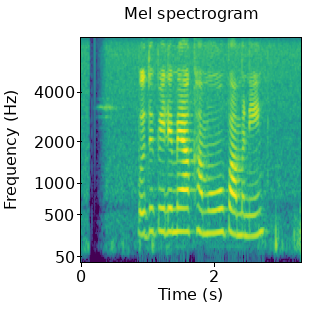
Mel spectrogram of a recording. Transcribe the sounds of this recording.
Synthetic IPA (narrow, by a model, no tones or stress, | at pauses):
bʊd̪ʱupilemẽakʰamupaməniːn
